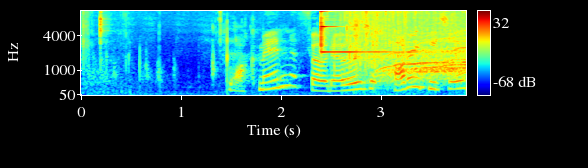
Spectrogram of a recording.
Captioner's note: chime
